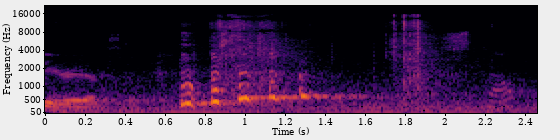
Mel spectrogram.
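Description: A woman speaks and laughs close by.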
